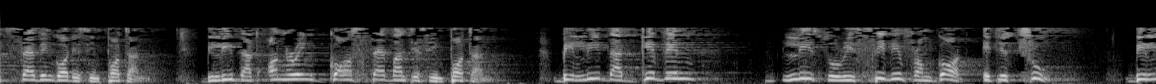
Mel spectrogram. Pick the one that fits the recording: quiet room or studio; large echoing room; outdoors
large echoing room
